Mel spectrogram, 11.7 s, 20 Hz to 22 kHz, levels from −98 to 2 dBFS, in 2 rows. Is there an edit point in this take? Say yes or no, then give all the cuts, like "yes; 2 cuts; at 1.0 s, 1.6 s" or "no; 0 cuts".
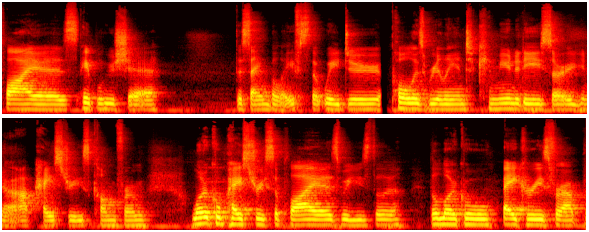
no; 0 cuts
